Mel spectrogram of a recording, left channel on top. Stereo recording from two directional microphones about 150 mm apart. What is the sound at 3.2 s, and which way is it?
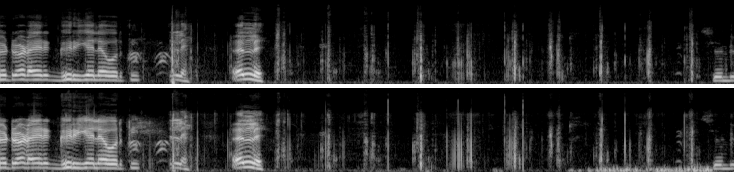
Horse, 50° left (ahead or behind).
